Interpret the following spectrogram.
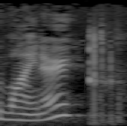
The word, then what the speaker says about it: Weiner: My name's Weiner. You can remember it because it rhymes with designer.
